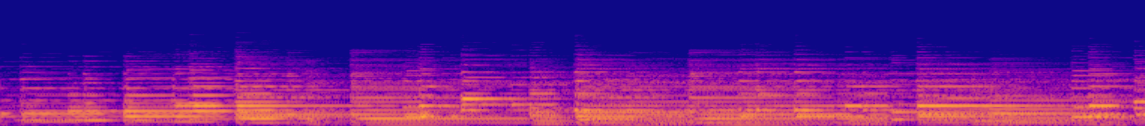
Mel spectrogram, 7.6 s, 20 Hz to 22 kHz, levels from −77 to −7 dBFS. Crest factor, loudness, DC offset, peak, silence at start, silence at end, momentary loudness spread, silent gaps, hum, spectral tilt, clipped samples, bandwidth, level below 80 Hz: 14 dB; -26 LUFS; under 0.1%; -12 dBFS; 0 s; 0 s; 6 LU; none; none; -9 dB/octave; under 0.1%; 5.8 kHz; -48 dBFS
